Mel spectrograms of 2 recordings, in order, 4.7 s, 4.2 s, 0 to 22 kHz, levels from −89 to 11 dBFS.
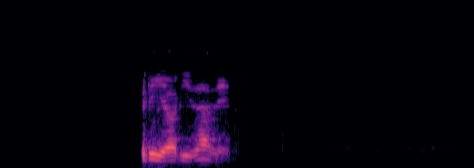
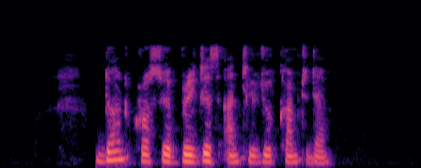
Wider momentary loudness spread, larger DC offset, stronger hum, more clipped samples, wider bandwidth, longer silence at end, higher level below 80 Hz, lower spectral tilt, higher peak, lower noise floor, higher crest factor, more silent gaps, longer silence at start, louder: first, 17 LU vs 11 LU; neither; neither; neither; second, 3.9 kHz vs 7.4 kHz; first, 2.45 s vs 0.9 s; second, -88 dBFS vs -64 dBFS; first, -7.5 dB/octave vs -5.5 dB/octave; second, -18 dBFS vs -8 dBFS; first, -87 dBFS vs -82 dBFS; about the same, 20 dB vs 18 dB; neither; first, 1.45 s vs 0.95 s; second, -31 LUFS vs -24 LUFS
